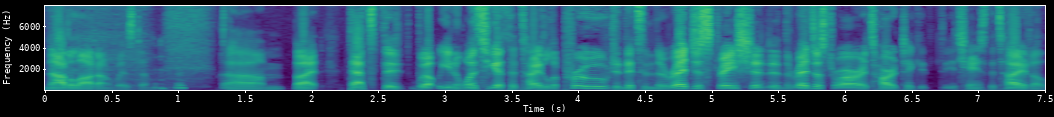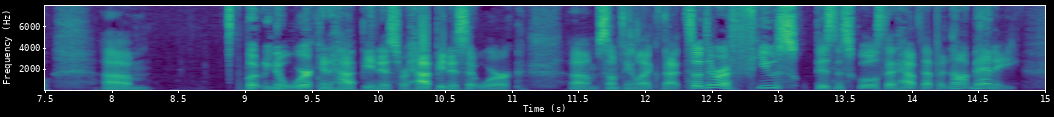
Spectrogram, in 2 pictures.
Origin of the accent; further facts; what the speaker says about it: Scarsdale, New York, United States; moved away; I grew up in Scarsdale back when the city was declining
